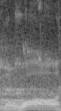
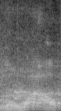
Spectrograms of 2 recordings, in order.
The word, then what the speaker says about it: Lawal: who followed the Rams knew him as Toby lall he is Toby laow because that's the way he prefers the pronunciation and we're happy to oblig as well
